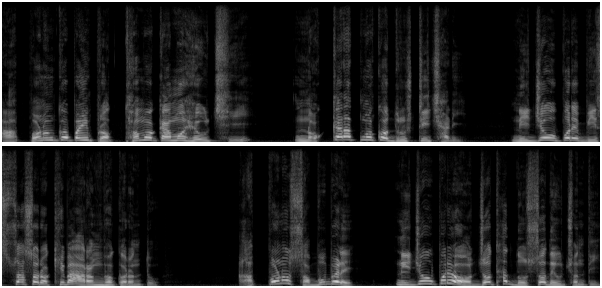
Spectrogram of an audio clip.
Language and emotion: Odia, disgusted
